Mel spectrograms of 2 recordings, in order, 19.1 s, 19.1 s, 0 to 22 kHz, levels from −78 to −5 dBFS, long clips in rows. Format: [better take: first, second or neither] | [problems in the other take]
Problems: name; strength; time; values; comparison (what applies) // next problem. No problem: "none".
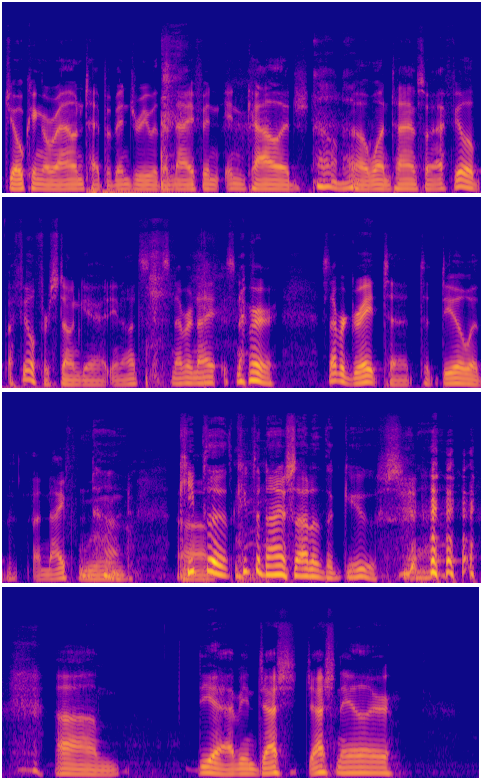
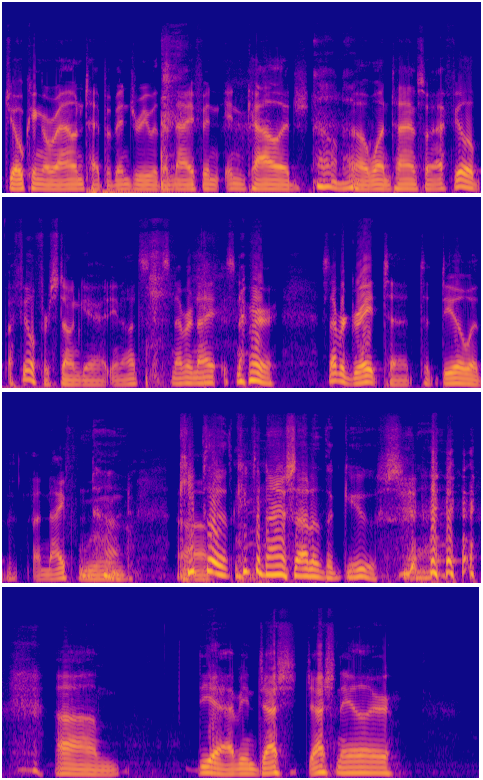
first | distortion; slight; 2% of the sound clipped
